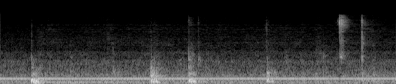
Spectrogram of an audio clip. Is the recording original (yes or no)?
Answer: no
